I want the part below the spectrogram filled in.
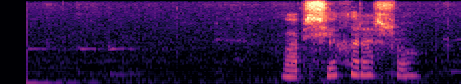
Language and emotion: Russian, neutral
